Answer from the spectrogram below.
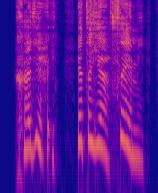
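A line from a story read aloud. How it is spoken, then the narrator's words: Sobbing. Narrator (Russian): всхлипнул хоббит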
